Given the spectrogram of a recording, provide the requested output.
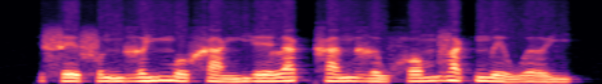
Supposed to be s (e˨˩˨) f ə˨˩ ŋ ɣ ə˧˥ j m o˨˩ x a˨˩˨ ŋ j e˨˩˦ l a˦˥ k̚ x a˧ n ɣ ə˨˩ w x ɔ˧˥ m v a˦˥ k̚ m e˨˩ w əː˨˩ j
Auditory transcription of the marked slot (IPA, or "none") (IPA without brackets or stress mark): e˨˩˨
